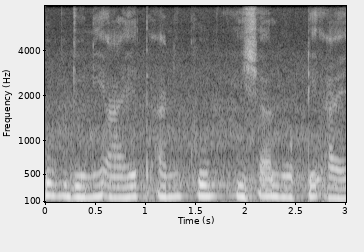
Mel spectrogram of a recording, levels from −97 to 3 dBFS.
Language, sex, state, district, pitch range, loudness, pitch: Marathi, male, Maharashtra, Chandrapur, 155-175 Hz, -13 LUFS, 165 Hz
